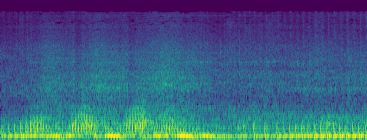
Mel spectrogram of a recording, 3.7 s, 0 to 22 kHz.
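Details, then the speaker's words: Honda ADV160 scooter with rebuilt top end (sold as super stock, found ported with stock cams, new head, tensioner oiled), loud pipe, odometer 37 km: revs up and down, top end quiet with no ticking; normal, to be rechecked and adjusted after bedding in. "Naka-pipe siya mga sir, kaya parang kala nyo medyo maingay pa."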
